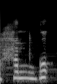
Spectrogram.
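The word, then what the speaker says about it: 한국: juga jadi hangguknya juga jadi hangguk ya sem betul karena n ketemu G Ya bukan hangguk hangguk gitu walaupun ee teman-teman akan mungkin Mendengar orang Korea nyebutnya hanguk gitu ya berarti mereka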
